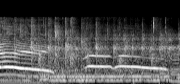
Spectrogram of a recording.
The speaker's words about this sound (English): All right, clap yeah, wildly.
